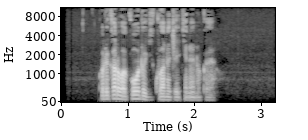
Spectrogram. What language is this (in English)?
Japanese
